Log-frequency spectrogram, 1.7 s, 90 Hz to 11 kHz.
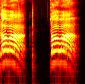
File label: VOC, Flamenco, male; Best Service ProSamples vol.46; AKAI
